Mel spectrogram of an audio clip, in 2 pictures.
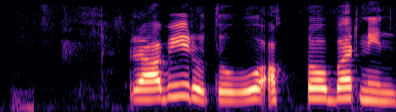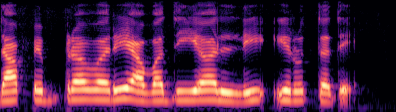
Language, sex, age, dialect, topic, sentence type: Kannada, female, 25-30, Mysore Kannada, agriculture, statement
